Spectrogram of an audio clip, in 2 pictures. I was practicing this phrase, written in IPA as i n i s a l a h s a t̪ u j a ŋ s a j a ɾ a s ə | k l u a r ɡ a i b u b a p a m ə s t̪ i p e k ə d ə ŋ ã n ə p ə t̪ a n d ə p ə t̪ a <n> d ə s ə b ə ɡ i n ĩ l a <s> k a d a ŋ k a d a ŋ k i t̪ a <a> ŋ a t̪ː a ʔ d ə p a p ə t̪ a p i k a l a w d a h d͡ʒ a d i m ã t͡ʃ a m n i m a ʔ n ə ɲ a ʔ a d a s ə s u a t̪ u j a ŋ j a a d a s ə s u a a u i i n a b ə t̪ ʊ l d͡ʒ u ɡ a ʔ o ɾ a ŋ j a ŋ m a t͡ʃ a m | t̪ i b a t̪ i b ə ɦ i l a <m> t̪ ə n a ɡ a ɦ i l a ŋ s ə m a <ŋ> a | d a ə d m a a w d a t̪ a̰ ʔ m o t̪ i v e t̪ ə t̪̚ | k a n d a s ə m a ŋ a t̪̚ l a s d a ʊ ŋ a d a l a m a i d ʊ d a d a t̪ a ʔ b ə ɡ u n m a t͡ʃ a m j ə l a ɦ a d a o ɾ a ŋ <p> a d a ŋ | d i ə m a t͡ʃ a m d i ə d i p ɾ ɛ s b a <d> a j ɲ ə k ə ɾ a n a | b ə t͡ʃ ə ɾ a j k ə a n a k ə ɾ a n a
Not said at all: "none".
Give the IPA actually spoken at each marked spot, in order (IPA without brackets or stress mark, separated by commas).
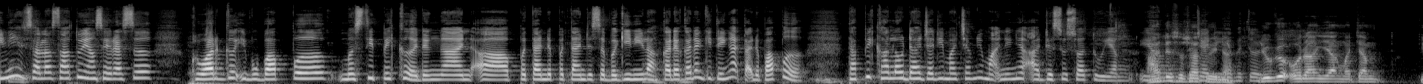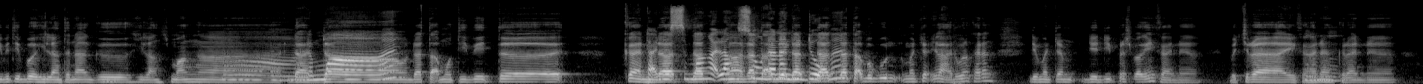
n, h, i, ŋ, ŋ, k, ɡ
